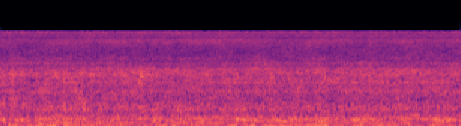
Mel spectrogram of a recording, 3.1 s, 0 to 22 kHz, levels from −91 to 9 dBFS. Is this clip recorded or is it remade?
remade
